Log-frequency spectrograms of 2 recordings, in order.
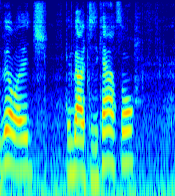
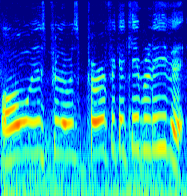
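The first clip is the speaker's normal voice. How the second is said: raised high, thrilled over the pillow; a thrilled little bunny, pitched way up; high delighted bunny; 8 semitones higher than usual. Retold or imitated. Bunny delighted with his new pillow, high and thrilled. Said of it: "he goes back and goes".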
